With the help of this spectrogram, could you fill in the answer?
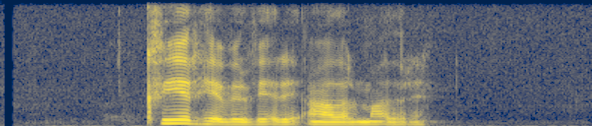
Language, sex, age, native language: Icelandic, female, 60-69, Icelandic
